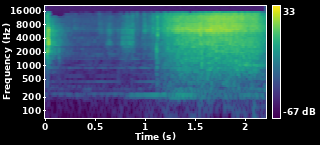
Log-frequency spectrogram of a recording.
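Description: Low background music with steady tones; from about a second in, a rustling hiss rises and holds as something is handled close to the phone.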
